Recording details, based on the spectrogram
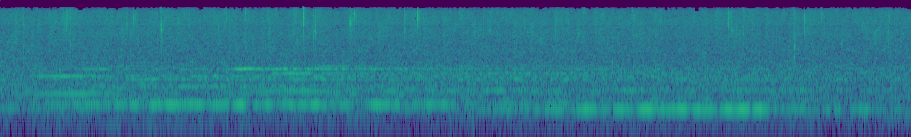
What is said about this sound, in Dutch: En je hoort door een klein raampje dat open staat het geluid van knapperend hout in de open haard.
